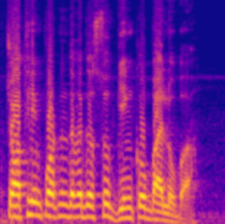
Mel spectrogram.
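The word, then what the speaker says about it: Ginkgo biloba: चौथी इंपॉर्टेंट दवा दोस्तों गिंको बायलोबा, इसको जिंको बायलोबा पे प्रोनाउंस करते हैं लोग, चलेगा, गिंको बायलोबा बेसिकली।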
